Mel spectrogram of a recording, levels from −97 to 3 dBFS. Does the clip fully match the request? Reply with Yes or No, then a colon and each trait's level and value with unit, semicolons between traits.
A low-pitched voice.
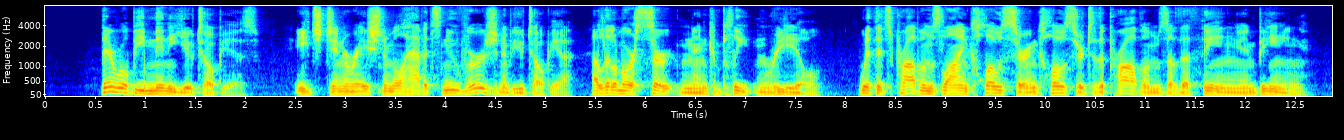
Yes: very low, 85 Hz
